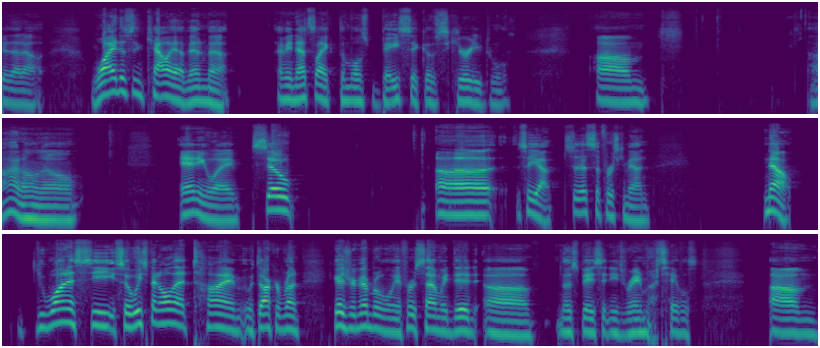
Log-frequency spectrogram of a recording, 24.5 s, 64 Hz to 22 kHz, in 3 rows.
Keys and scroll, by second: 2.4-5.2 typing, 6.6-7.7 typing, 9.2 Return, 10.4-14.8 typing, 19.4 ctrl+[, 19.5 k, 21.6 ctrl+c, 22.1 ctrl+[, 22.3 k.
